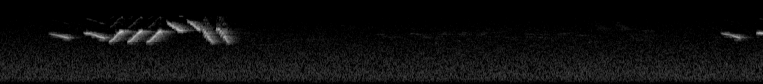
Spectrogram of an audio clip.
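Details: Yellow-bellied seedeater singing the 'siu siu professor' song style: a high whistled note, then a rapid run of slurred, sweeping notes lasting about two seconds, followed by a long quiet gap before another phrase begins at the end.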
